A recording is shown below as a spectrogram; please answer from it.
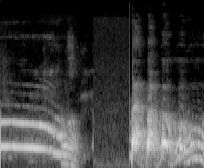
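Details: A West Highland White Terrier holds a smooth howl that droops in pitch and fades, then after a short silence breaks into a run of choppy, yelping barks.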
